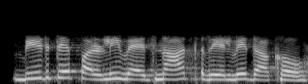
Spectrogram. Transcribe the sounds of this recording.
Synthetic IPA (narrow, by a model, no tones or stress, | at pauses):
biːɽt̪eːpəɾliːʋɛːd͡ʒnaːt̪ɾeːlʋeːd̪aːkʰəoː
